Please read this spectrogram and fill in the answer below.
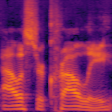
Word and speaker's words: Aleister Crowley: I haven't had the time, whose name is Aleister Crowley.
